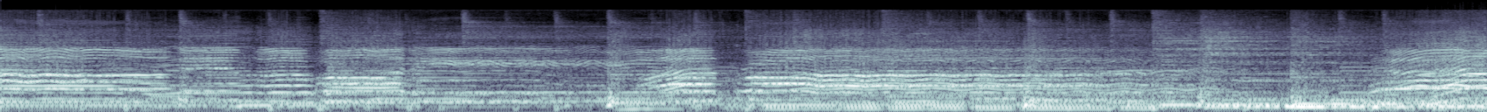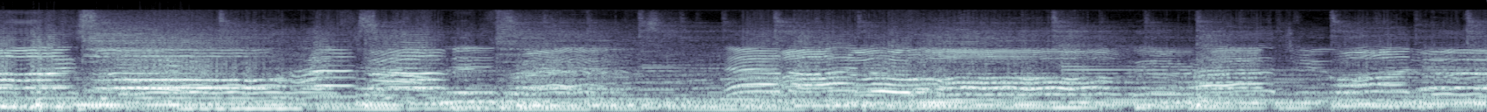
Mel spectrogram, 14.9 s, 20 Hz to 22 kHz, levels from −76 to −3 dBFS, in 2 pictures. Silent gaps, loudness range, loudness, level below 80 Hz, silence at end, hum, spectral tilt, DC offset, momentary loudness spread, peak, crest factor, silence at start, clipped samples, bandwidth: none; 4 LU; -8 LUFS; -38 dBFS; 0 s; none; -5 dB/octave; 1%; 8 LU; 0 dBFS; 8 dB; 0 s; 0.5%; 16.5 kHz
